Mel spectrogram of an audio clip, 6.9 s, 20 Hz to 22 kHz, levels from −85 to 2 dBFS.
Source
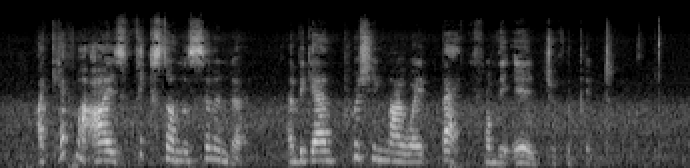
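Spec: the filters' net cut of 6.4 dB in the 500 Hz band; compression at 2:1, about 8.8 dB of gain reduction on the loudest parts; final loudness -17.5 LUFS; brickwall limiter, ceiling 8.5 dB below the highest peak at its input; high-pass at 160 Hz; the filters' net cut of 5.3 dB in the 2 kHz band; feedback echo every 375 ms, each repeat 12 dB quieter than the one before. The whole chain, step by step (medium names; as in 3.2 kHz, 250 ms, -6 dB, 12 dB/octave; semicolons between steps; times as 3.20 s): high-pass 160 Hz; peaking EQ 500 Hz -8 dB; peaking EQ 2 kHz -7.5 dB; compression 2:1, threshold -32 dBFS; peak limiter -24 dBFS; feedback delay 375 ms, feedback 25%, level -12 dB; trim +18.5 dB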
